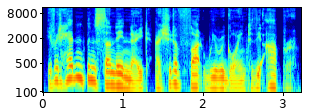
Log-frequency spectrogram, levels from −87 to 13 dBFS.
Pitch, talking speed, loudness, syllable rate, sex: 130 Hz, 295 wpm, -17 LUFS, 6.6 syllables/s, male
